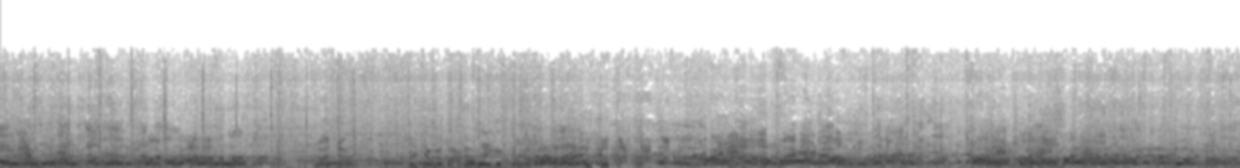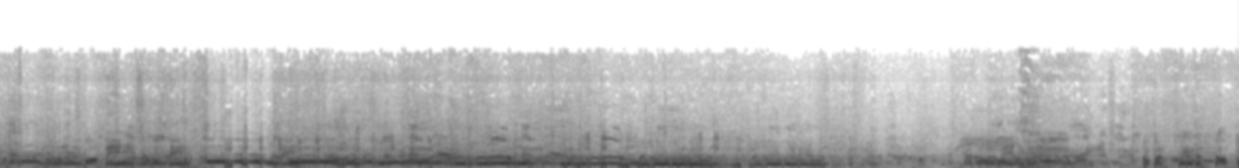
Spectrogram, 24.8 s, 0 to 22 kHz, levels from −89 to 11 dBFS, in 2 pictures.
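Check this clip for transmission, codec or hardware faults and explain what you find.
There's one fault here, a doubled audio track between 15.13 and 21.15 s. For those six seconds a second full-band copy of the sound runs about a second behind the original, a few dB quieter, with no decay or room colour, so it's clearly a straight duplicate, not a reflection. It likely comes from the same signal being captured again through a slower path and mixed back in. It cuts in and out abruptly at both ends.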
